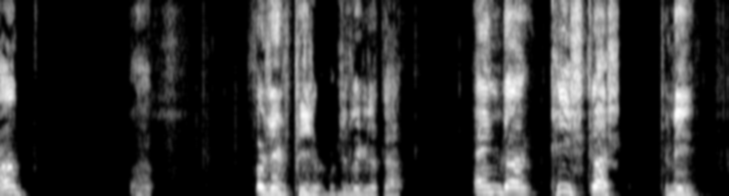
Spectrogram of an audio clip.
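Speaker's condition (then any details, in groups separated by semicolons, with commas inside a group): Parkinson's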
